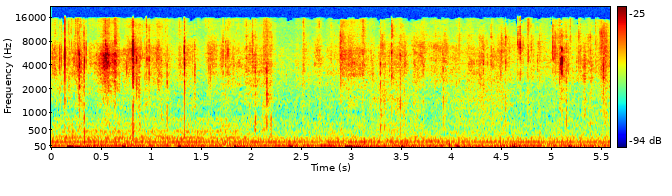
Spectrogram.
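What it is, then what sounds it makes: Fresh rose petals being torn. Fingertips and nails pluck and tear the remaining petals from a single small live rose with a green stem and leaves, its bloom already partly stripped, and rub the leaves. The result is quiet, rapid, bright tearing and crisp rustling over a steady low hum.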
